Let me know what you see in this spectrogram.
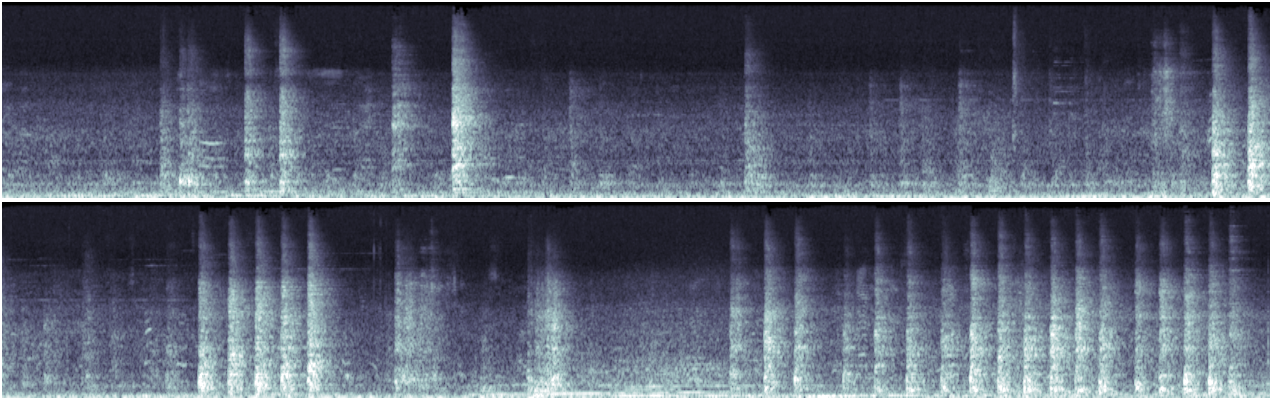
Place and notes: Homerton, London Borough of Hackney, London, UK - Bohemia Place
